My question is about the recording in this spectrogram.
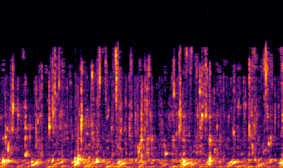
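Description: Bubbling liquid sound effect: a steady stream of quick, short rising blips, many each second.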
